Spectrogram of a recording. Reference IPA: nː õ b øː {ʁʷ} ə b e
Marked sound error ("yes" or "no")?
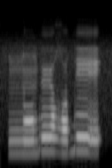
no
